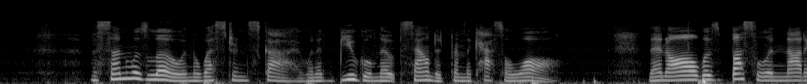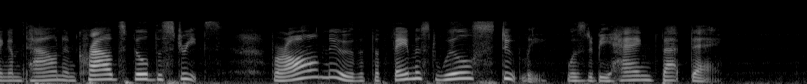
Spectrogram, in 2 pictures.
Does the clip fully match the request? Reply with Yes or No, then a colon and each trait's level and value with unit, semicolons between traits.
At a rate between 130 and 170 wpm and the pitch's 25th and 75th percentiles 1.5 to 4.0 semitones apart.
No: average, 160 wpm; average, 4.6 semitones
